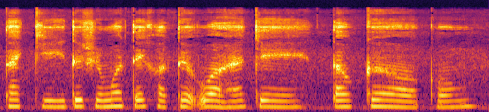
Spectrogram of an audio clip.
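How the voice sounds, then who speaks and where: A woman's voice: a little high, monotone, normal speed, warm tone, slight background noise, close to an everyday voice. A woman voicing a young village woman in a homemade cartoon, talking in a plain, conversational way and recorded on a phone. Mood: hushed. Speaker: voice actor. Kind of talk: amateur cartoon voice acting. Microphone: phone microphone.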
